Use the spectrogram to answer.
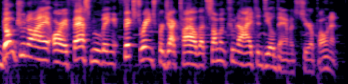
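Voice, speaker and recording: Young guy gaming youtuber, loud and pumped, voice bouncing all over, faint music under it. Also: high-pitched, fairly quick. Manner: loud, energetic delivery. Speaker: gaming YouTuber giving a weapon guide. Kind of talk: scripted game tutorial narration.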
